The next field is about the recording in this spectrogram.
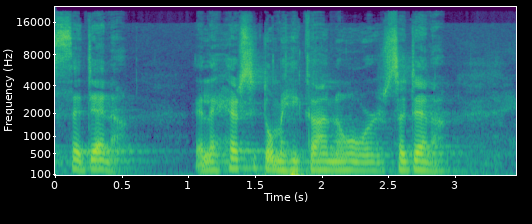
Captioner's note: foreign language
